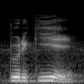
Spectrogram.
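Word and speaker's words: Türkiye: इसका जो नाम चेंज हुआ है, ये नया नाम इसका हुआ है, आप इसका स्पेलिंग भी याद रखेंगे, TURKIYE, तुर्किये।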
